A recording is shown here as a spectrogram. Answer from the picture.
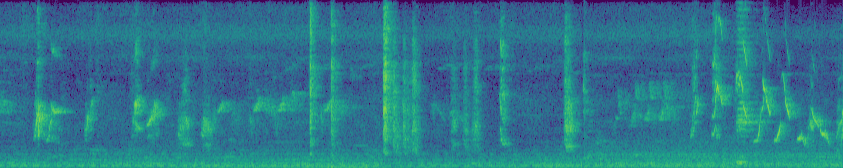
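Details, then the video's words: Young speckled White-rumped shama practising song at morning: scattered high chips and short whistles mixed with sharp clicking ticks, busier and denser in the final seconds. "kicauan murai batu trotol pagi hari"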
